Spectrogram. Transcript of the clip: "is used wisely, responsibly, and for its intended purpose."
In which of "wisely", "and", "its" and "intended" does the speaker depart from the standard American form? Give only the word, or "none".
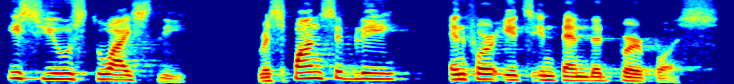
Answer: wisely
